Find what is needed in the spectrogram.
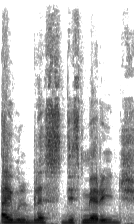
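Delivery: poncy, heavily laid-on French accent. Explaining how a medieval king really spoke, as King Richard in a poncy French accent. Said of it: "It would be very like Poncy French".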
